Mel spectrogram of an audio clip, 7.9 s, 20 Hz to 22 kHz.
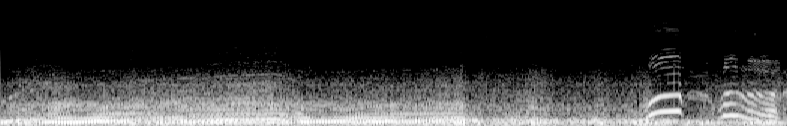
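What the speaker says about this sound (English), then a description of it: "let's go ahead and floor it from 35," 2013 Chevrolet Camaro ZL1 at full throttle from 35 mph, engine note climbing hard through rising pitch with a quick upshift, loud and close, ending in sharp squealing sweeps.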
